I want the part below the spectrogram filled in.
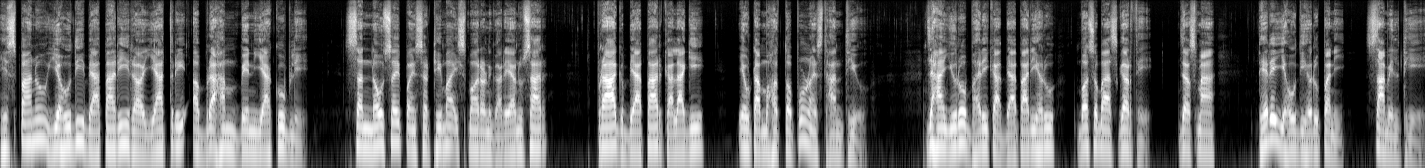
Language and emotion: Nepali, neutral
